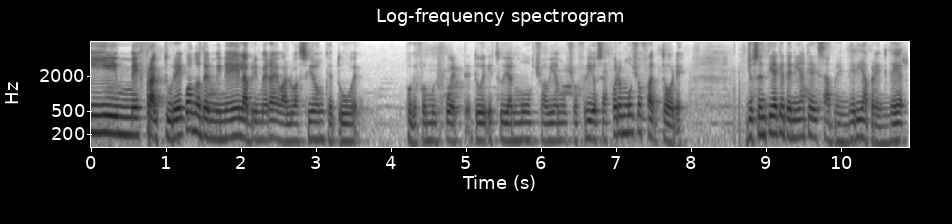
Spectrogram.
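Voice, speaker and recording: Talking at a fairly quick pace, a woman lets her pitch vary in an ordinary way. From Cuba. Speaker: podcast guest, communicator. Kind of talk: casual interview chat. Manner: animated, laughs a lot.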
